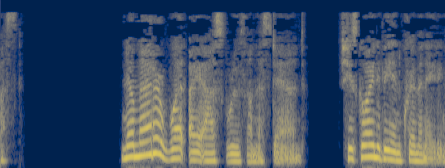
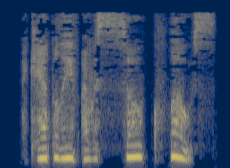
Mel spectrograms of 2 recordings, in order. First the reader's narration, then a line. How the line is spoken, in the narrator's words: I say softly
